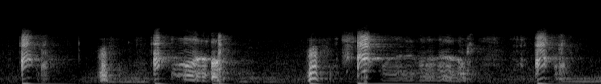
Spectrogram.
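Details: Norwich terrier male, awake after a nap and missing his owner, sends out sharp high yaps about once a second, several trailing into brief whiny tones, with quiet gaps between bursts.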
